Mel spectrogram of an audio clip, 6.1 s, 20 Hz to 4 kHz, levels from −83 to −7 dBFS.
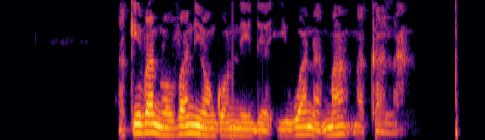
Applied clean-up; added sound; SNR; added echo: none; none; none; none.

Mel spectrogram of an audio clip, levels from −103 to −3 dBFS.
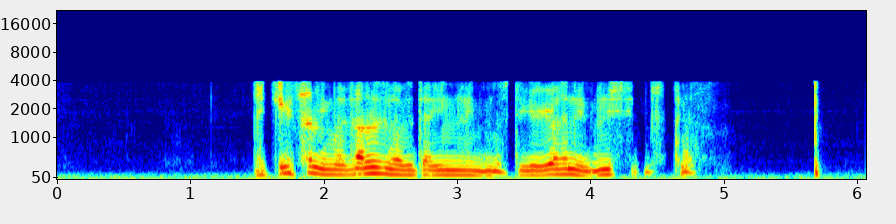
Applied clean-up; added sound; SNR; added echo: neural diffusion model UNIVERSE++.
